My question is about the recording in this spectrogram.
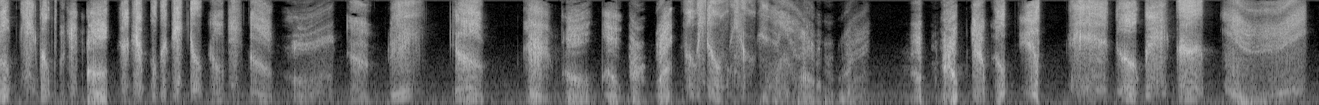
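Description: Noo-Noo, the Teletubbies' vacuum-cleaner character, making its cartoon sucking and slurping noises: a rapid run of short sounds, some sliding up or down in pitch.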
